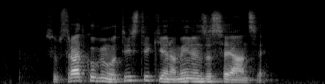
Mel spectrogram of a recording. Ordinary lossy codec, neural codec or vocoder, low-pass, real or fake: Opus, 64 kbps; none; 19.8 kHz; real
